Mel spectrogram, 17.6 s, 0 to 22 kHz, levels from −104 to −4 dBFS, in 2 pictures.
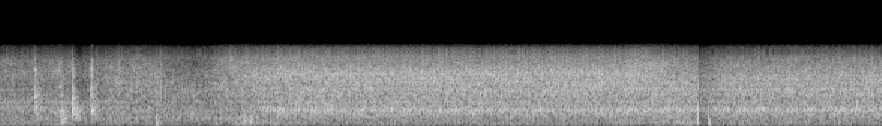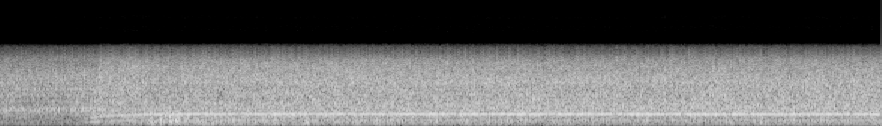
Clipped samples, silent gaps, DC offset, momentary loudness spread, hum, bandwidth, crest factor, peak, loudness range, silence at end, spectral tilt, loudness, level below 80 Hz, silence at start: under 0.1%; none; under 0.1%; 9 LU; none; 5 kHz; 16 dB; -4 dBFS; 6 LU; 0 s; -10 dB/octave; -20 LUFS; -46 dBFS; 0 s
